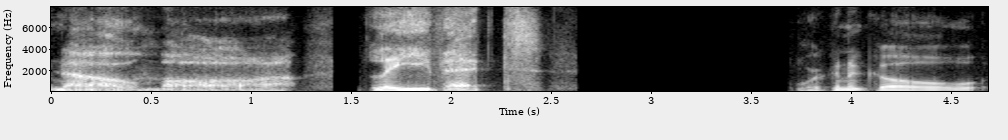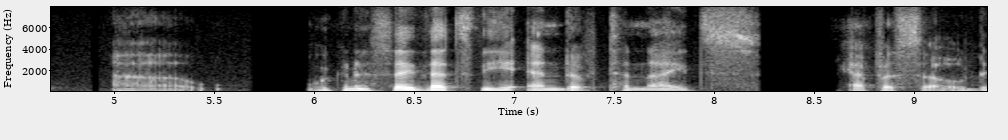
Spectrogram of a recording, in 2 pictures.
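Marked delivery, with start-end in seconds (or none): 0.0-2.5 very low, slow, deep, raspy, gravelly smoker's voice. Playing a character during a group story episode, gravelly smoker's voice. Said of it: "this gravelly smoker's voice ring out".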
